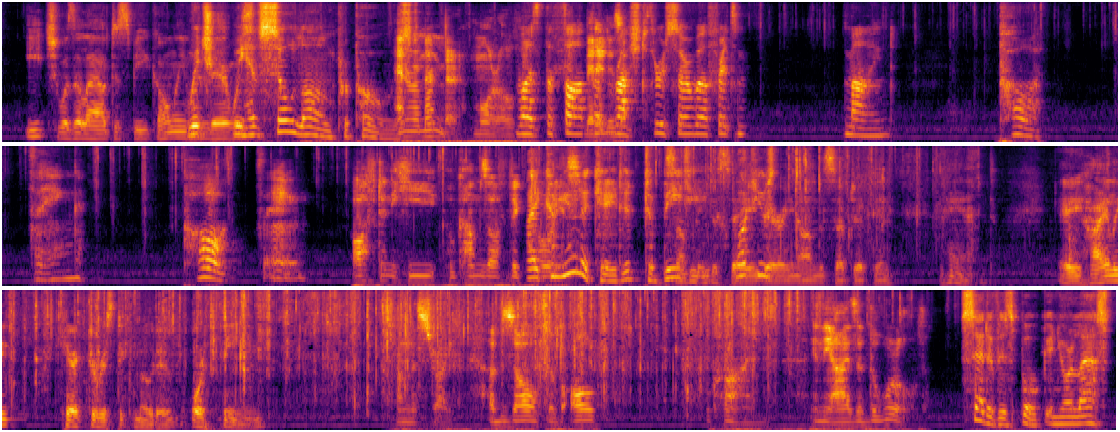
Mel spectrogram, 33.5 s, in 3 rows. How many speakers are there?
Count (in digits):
4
